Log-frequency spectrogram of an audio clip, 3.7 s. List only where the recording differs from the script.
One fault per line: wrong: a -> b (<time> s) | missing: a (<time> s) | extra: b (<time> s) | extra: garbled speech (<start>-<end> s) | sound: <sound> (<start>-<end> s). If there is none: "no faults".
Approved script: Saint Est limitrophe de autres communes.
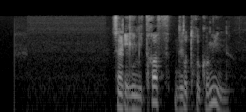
no faults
